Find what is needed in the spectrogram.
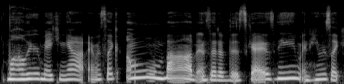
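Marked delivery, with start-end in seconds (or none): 1.3-2.0 1 mock breathy moan. Moaning the wrong name.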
